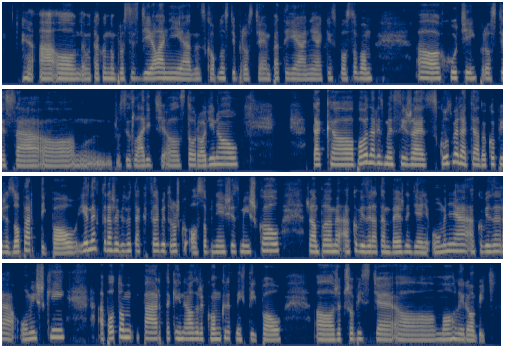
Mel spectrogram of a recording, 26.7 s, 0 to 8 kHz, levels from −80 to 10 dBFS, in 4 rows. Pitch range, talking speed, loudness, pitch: 155-185 Hz, 175 wpm, -28 LUFS, 170 Hz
